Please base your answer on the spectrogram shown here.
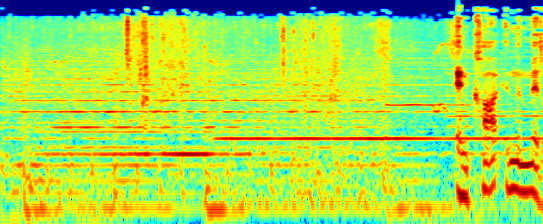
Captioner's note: water splashing; solemn music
